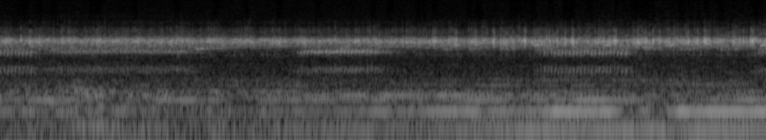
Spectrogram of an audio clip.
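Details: Tree frogs at night in a backwoods swamp, North Carolina: a thick shrill chorus with three long droning notes, each over a second, plus steady low humming tones underneath.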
